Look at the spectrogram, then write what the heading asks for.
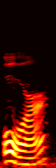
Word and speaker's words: hour: all okay but if you know that hour was pronounced or and because Elizabethans often dropped their ages they would pronounced horror the same way so then it becomes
